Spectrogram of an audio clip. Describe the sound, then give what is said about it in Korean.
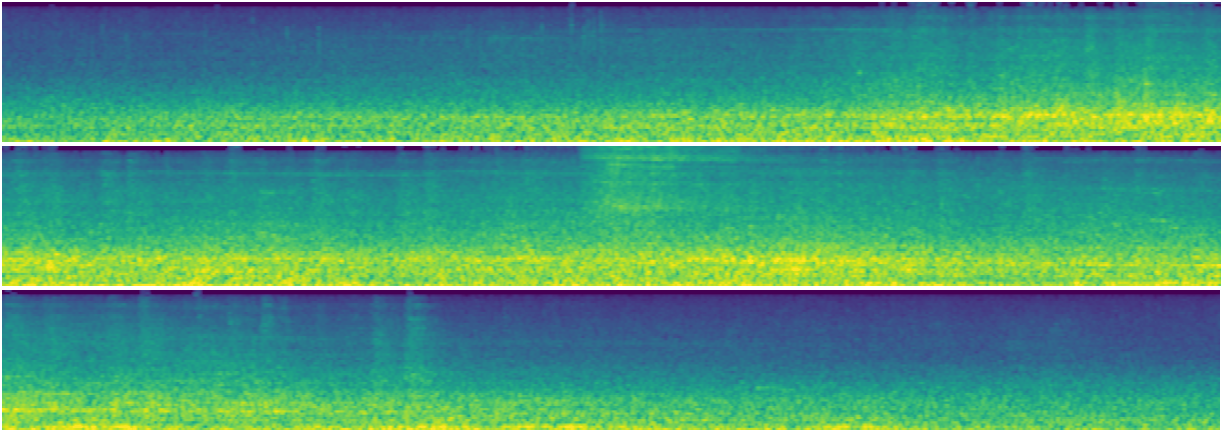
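A subway train runs steadily along the rails, a continuous loud rumble with faint rhythmic clatter and a brief high screech partway through, with no voices. “그는 마지막 흑백 필름 영화의 주인공처럼 전철 안으로 들어섰다.”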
